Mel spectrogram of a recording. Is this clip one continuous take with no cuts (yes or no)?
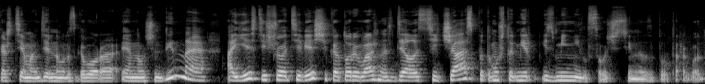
yes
